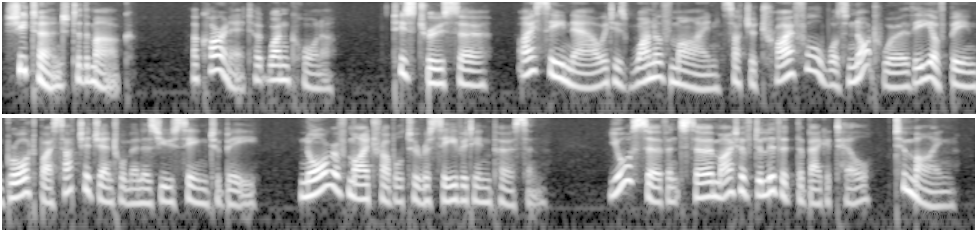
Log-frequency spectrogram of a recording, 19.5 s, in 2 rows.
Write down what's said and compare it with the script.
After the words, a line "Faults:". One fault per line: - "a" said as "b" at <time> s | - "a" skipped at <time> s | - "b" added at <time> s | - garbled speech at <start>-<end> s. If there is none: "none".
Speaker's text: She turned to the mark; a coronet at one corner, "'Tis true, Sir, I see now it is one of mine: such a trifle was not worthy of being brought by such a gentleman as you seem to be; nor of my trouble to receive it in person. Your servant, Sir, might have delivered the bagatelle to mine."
She turned to the mark; a coronet at one corner, "'Tis true, Sir, I see now it is one of mine: such a trifle was not worthy of being brought by such a gentleman as you seem to be; nor of my trouble to receive it in person. Your servant, Sir, might have delivered the bagatelle to mine."
Faults:
none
